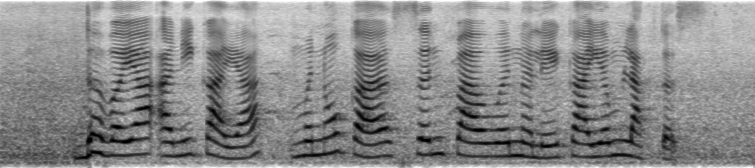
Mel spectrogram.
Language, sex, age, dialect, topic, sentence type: Marathi, female, 18-24, Northern Konkan, agriculture, statement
